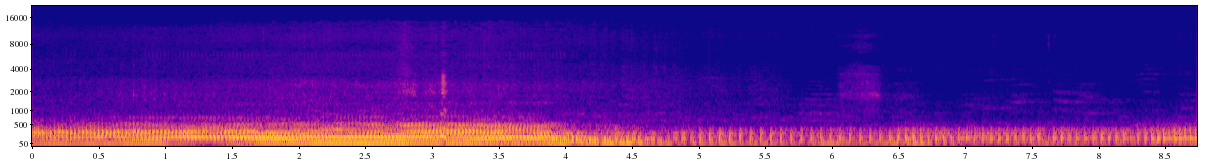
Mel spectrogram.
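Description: Motorcycle engine running loud as it passes close, then dropping away about four and a half seconds in. A quieter, fast-pulsing engine sound carries on.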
